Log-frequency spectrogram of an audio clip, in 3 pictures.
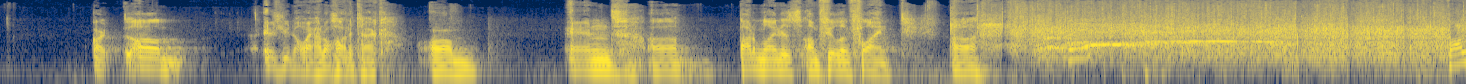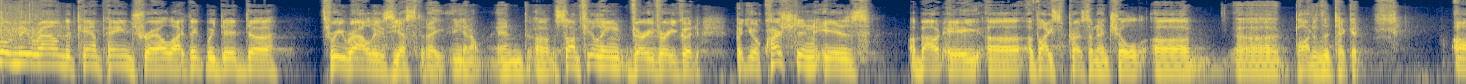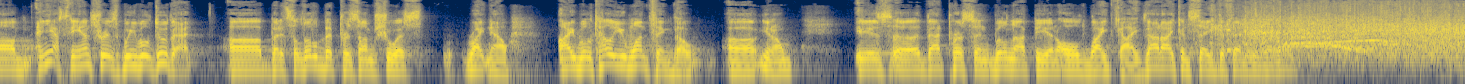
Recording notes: live town hall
